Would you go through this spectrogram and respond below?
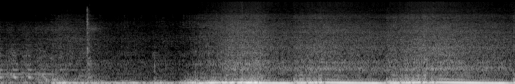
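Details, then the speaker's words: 1991 Ford Fiesta barn find, stored for years, cold start: brief crank, then catches and settles to a strong, even, fast idle on choke with no misfire or knocking. "it runs and well isn't it just a Charming old car and that sounds really really nice we're on choke at the moment for those of you that remember what choke is"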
